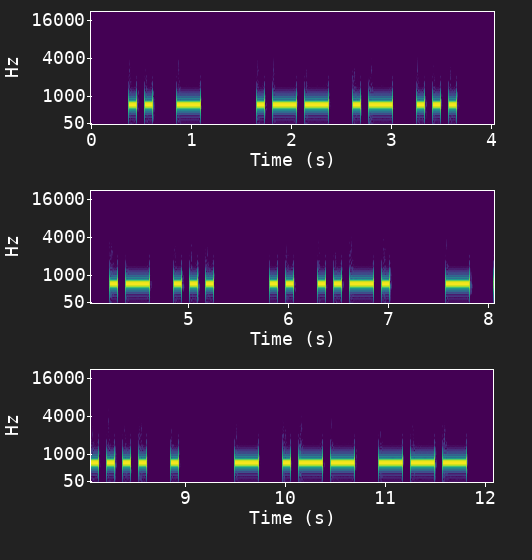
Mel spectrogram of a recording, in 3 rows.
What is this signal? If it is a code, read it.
Morse code, heard as a keyed tone, about 15 wpm, 700 Hz. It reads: IT WAS AS IF THE TWO
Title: Sentences from Top 1000 Words - Review Part 6 - 15wpm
